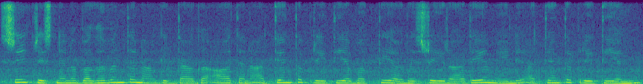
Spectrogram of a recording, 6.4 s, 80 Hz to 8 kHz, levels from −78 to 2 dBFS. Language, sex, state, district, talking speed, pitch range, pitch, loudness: Kannada, female, Karnataka, Dakshina Kannada, 110 wpm, 195-230 Hz, 210 Hz, -15 LUFS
